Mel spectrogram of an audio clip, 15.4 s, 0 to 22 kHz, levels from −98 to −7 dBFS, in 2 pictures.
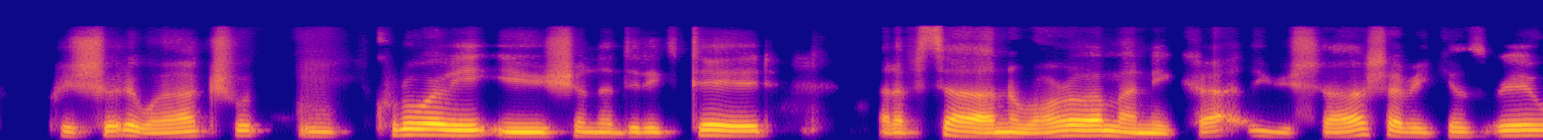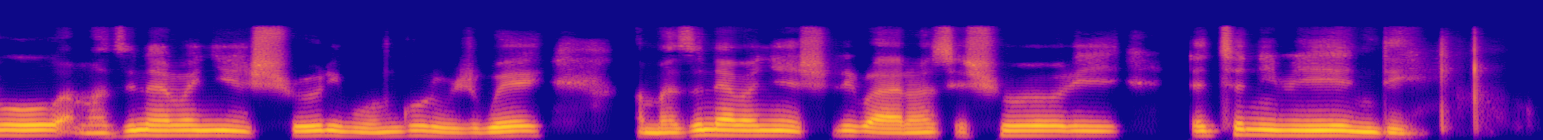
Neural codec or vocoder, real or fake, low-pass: codec, 24 kHz, 0.9 kbps, WavTokenizer, large speech release; fake; 9.9 kHz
